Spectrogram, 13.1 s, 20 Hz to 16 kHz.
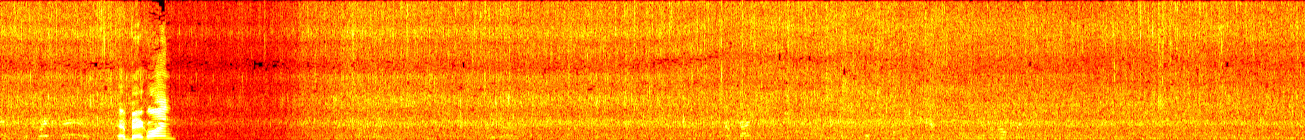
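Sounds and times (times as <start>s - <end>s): stream water rushing: 0.0s - 13.0s.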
